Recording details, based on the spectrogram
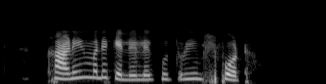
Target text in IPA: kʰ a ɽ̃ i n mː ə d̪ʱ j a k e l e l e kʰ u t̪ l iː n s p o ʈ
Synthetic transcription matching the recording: kʰ a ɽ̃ i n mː ə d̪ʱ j e k e l e l e k u t̪ ɾ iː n s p o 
